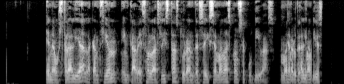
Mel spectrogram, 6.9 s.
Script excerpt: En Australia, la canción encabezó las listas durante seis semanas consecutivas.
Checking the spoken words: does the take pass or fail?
fail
